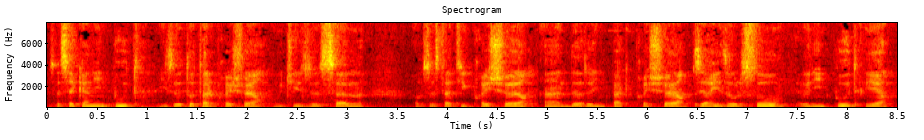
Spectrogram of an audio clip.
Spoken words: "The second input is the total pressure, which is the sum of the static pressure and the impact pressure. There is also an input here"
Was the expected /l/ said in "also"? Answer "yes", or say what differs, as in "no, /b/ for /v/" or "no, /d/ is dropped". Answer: yes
